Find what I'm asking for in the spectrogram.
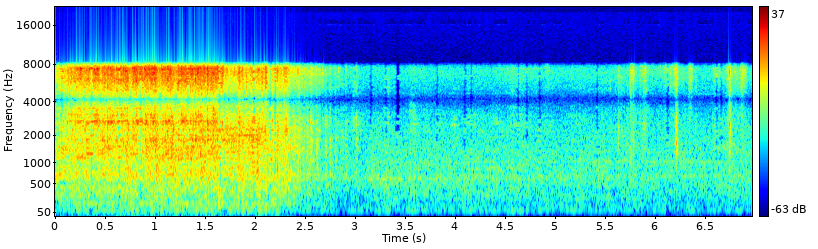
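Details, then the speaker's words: Rebuilt Briggs & Stratton engine on a Coleman Vantage 7000 generator, new gear fitted: catches and runs with a fast, even buzz for a couple of seconds, then goes quiet; a clean start. "but i'm glad that i got it to fire up like that that's exactly what i'm looking for that's exactly the sound i want to hear in a site that i want to see"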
